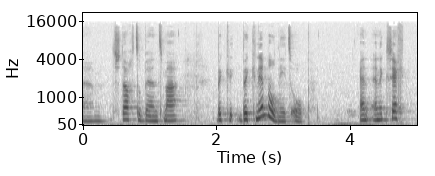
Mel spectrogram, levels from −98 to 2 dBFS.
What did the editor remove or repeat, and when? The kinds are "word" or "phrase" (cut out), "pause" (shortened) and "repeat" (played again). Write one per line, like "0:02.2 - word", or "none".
0:01.8 - pause
0:02.9 - word

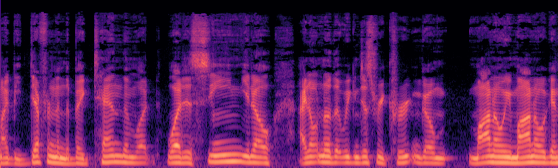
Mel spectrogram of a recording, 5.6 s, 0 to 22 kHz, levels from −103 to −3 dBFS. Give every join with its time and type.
0:01.6 - pause

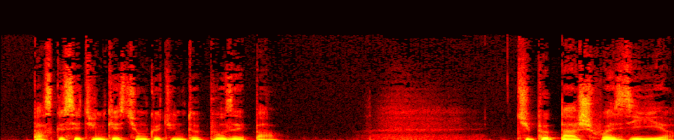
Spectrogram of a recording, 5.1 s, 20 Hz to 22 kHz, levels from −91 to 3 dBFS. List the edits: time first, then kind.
none

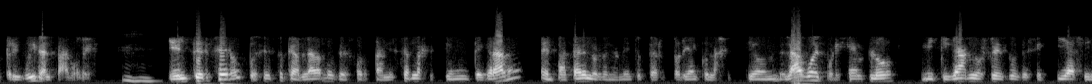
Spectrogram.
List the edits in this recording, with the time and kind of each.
0:01.6 - pause
0:05.3 - pause

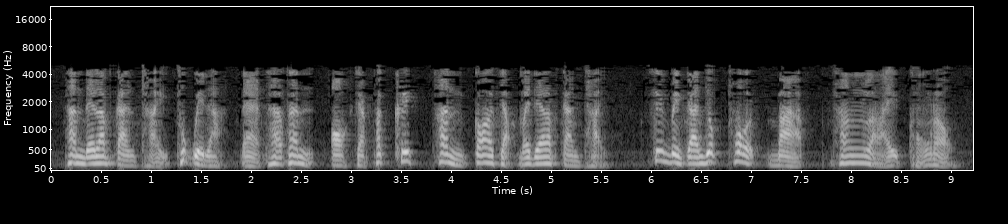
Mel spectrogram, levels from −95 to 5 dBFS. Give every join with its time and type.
0:01.8 - pause
0:02.7 - pause
0:03.8 - pause
0:05.8 - pause

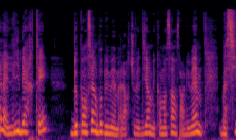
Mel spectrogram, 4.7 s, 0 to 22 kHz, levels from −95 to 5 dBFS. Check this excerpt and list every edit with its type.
0:02.1 - word
0:03.5 - phrase

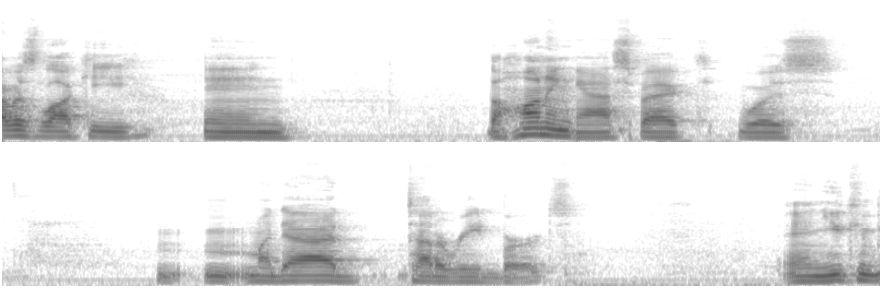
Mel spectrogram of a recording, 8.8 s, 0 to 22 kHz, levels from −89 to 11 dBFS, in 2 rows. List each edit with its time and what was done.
0:02.9 - word
0:06.4 - word

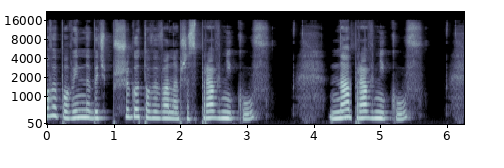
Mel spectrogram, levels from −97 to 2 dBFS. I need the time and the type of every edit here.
0:04.6 - repeat

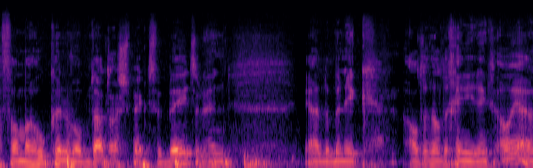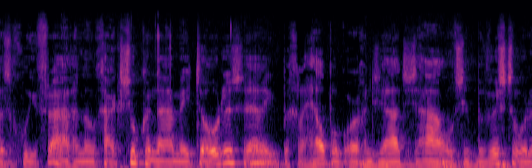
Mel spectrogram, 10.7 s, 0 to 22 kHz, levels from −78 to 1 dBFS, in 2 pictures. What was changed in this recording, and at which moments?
0:04.0 - word

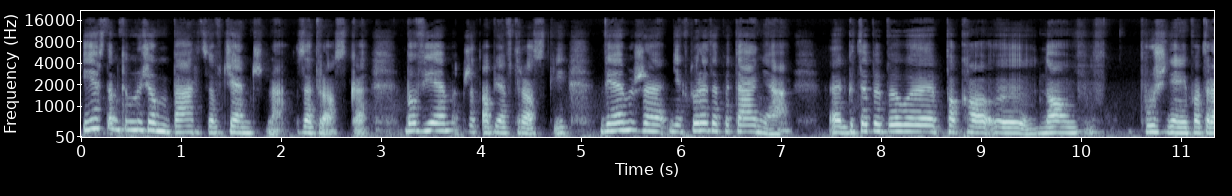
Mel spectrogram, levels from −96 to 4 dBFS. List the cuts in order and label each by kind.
0:04.0 - word
0:10.0 - word

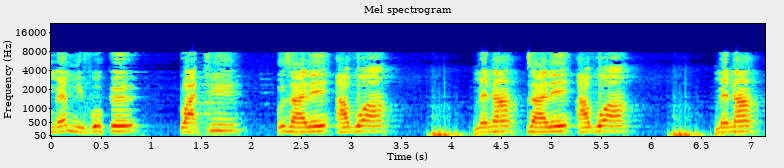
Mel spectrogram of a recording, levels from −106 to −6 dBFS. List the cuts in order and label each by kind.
0:04.8 - repeat

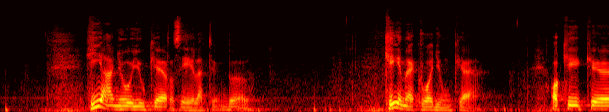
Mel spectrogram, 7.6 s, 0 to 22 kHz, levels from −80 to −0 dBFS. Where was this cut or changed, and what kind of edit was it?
0:02.1 - phrase

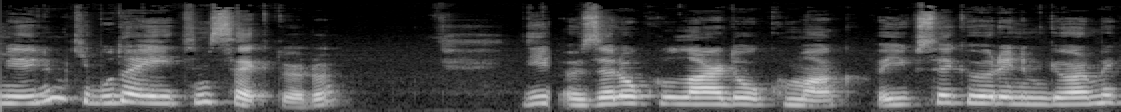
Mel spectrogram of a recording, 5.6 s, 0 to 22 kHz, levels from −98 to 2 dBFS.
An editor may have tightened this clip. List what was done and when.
0:02.7 - word

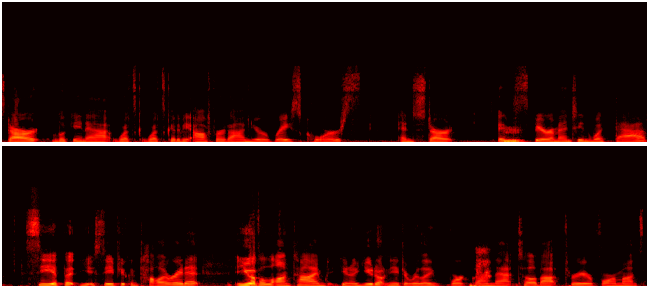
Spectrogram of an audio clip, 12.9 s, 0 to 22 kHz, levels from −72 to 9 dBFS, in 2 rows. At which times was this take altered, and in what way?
0:01.4 - repeat
0:06.6 - pause

